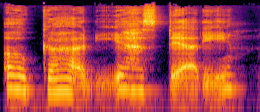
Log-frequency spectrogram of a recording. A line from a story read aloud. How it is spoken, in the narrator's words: I moaned into the pillow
